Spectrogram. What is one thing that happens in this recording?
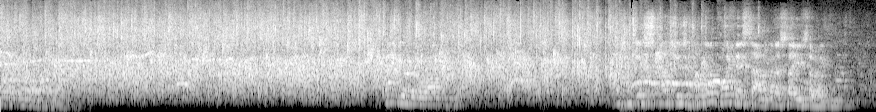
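An electric guitar strums chords.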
